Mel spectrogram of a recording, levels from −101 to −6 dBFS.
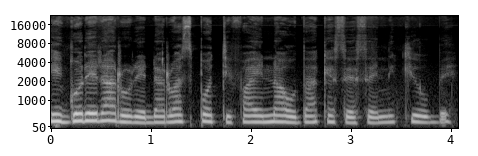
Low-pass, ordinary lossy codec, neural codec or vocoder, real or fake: none; none; vocoder, 44.1 kHz, 128 mel bands every 512 samples, BigVGAN v2; fake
